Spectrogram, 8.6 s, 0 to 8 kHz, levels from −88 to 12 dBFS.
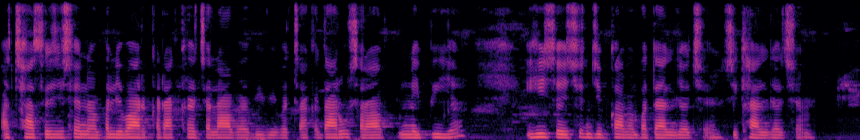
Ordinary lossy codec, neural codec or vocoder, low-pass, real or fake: none; none; none; real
